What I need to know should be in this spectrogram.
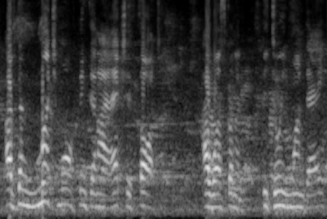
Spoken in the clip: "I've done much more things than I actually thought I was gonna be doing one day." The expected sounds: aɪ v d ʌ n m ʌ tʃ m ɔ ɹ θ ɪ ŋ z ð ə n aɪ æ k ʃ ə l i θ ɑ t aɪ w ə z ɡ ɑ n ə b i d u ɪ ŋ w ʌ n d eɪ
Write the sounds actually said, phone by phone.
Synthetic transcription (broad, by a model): aɪ v d ʌ n m ʌ tʃ m ɔ ɹ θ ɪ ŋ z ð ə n aɪ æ k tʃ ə l i θ ɑ t aɪ w ə z ɡ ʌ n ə b i d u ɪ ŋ w ʌ n d eɪ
